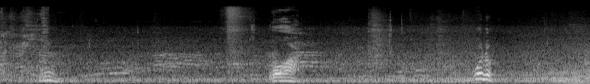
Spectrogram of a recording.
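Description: A man hums and murmurs with pleasure close to a microphone.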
